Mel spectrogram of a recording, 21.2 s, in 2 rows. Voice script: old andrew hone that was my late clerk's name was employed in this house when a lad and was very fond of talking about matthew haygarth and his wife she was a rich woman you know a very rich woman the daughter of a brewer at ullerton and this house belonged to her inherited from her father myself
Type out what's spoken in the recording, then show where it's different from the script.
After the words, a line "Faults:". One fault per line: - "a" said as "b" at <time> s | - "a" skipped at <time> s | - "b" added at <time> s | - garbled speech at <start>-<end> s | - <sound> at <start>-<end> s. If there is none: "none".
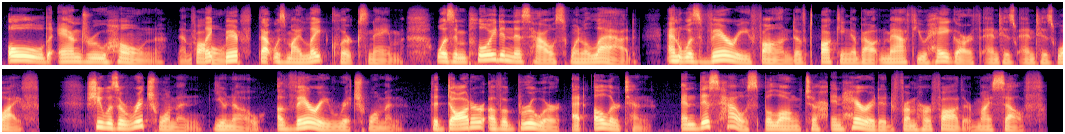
old andrew hone [garbled] that was my late clerk's name was employed in this house when a lad and was very fond of talking about matthew haygarth and his and his wife she was a rich woman you know a very rich woman the daughter of a brewer at ullerton and this house belonged to inherited from her father myself
Faults:
- garbled speech at 1.8-2.5 s
- dropout at 8.1-8.2 s
- "and his" added at 10.2 s
- "her" skipped at 18.9 s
